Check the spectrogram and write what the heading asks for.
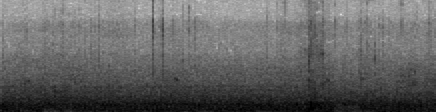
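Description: Steady rushing of river current running over a rocky bank, with one short tap about three seconds in.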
